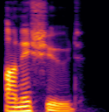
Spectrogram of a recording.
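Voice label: "unissued", British English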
